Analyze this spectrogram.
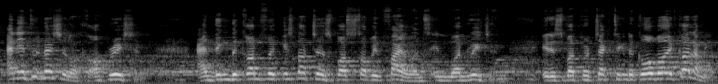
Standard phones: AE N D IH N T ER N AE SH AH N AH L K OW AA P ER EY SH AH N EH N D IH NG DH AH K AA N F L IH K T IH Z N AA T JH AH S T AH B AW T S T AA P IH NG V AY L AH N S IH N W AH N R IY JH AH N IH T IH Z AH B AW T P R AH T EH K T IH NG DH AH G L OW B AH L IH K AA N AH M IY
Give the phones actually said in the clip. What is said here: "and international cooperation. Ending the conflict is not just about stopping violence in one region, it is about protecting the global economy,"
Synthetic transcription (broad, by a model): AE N IH N T ER N AE SH AH N AH L K OW AA P ER EY SH AH N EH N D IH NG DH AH K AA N F L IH K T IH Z N AA T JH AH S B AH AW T S T AA P IH NG F AY L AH N S IH N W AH N R IY JH AH N IH T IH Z B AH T P R AH T EH K T IH NG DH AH G L OW B AH L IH K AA N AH M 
